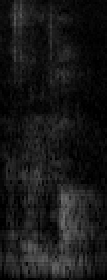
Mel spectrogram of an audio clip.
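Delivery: usual speaking voice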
